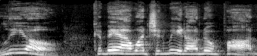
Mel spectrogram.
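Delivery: put-on English with a Yiddish-inflected accent.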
